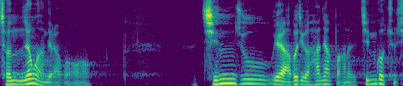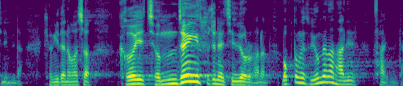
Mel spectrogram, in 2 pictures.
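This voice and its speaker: An animated voice with very wide pitch swings and big jumps in loudness rings out with audible room echo. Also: man, medium pitch for a man, fairly slow pace. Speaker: guest pastor preaching at revival meeting. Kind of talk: sermon. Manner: animated storytelling.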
